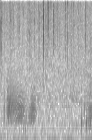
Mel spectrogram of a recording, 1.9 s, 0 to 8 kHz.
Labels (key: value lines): label: biophony, croak
recorder: SoundTrap 500

label: biophony
recorder: SoundTrap 500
